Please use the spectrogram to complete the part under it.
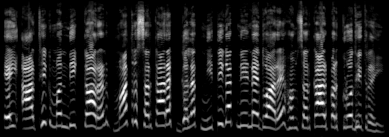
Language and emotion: Maithili, angry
